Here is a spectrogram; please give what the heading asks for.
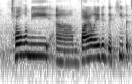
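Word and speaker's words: Ptolemy: locations um toy remember the p is silent toam me um violated the keep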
